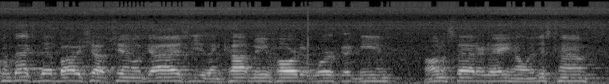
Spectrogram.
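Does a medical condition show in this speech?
No.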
